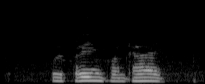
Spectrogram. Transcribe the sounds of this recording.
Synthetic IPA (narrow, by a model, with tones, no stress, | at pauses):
pɤː˨˩t̪̚pʰɾeː˧˥˩ŋpʰɔː˩˦nkʰaː˧˥˩j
